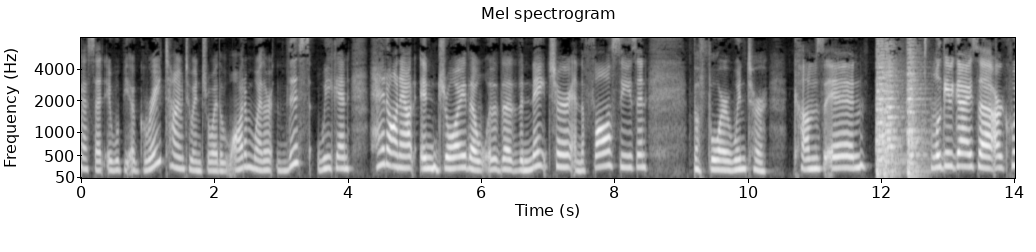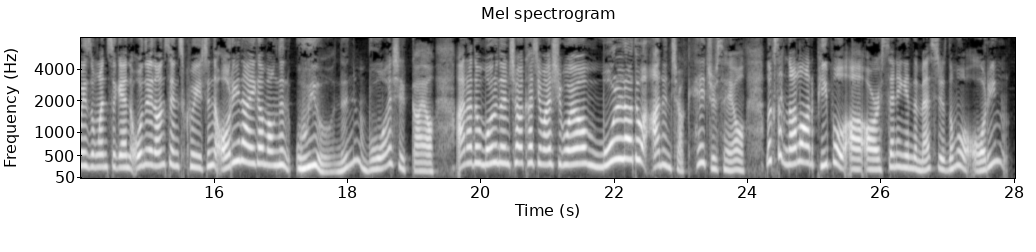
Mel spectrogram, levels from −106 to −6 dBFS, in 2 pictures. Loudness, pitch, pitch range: -16 LUFS, 255 Hz, 215-305 Hz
